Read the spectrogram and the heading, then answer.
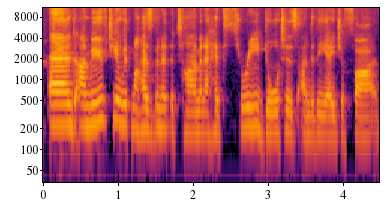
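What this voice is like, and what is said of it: Mixed South African-Australian accent. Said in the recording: “I moved from South Africa to Australia. So I've got this mixed accent.”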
